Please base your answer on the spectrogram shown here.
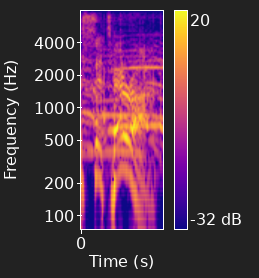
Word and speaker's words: Cetera: Number 1 is Peter Cetera. You've heard of etc.? Well, this is Peter Cetera.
